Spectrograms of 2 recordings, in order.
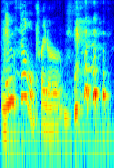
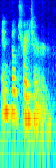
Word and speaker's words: Infiltrator: Infiltrator. Put the emphasis on the wrong spot, okay? Infiltrator.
